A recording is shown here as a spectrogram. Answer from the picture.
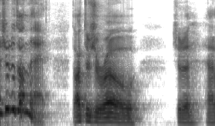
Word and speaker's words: Gero: my favorite figures doctors I don't know but to me it's gero it's pronounced how it is in the show and that's how I'm gonna stick to it Dr gero brown pants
